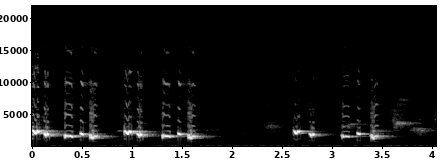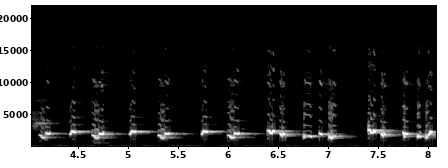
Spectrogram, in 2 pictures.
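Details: Long yellow-vented bulbul song used to tutor caged birds: rapid bubbling phrases, each note dropping in pitch, delivered in quick clusters with brief gaps, clear and loud without background noise.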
